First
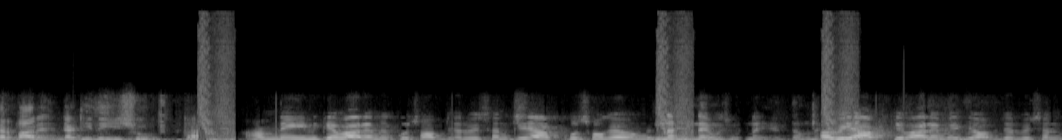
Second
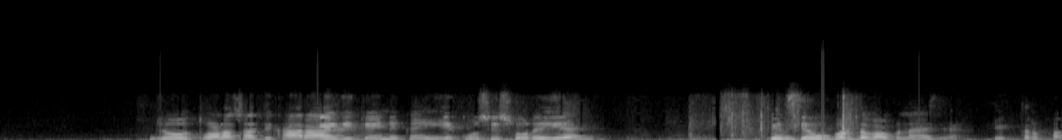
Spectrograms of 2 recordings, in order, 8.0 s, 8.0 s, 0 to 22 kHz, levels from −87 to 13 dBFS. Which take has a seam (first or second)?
first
